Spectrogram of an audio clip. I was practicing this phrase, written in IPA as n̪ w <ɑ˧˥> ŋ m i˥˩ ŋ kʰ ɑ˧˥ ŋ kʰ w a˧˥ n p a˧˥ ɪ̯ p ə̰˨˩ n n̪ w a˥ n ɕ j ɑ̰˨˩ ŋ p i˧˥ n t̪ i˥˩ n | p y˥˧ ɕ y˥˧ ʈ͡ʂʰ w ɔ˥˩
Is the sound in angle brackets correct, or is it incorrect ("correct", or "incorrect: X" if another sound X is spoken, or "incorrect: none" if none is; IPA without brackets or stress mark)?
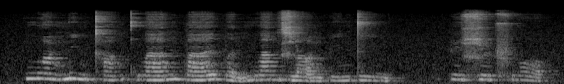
incorrect: ɑ˥˧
